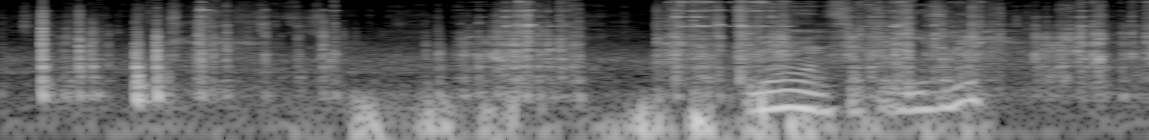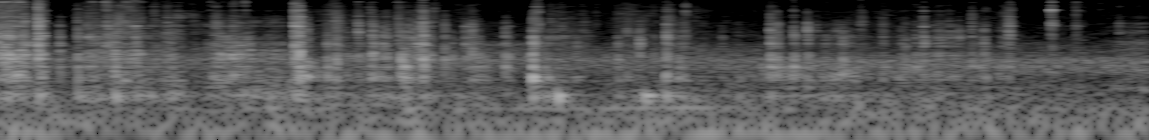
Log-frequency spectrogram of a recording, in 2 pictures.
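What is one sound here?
A ratchet wrench clicks rapidly as it turns a bolt.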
